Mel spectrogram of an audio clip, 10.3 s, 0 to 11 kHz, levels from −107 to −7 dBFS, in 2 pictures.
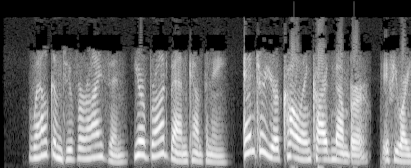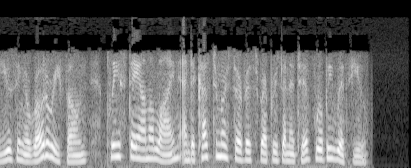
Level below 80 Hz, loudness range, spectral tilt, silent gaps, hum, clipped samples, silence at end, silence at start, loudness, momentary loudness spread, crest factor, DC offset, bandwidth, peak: -52 dBFS; 2 LU; -8 dB/octave; none; none; under 0.1%; 0.55 s; 0.35 s; -15 LUFS; 8 LU; 14 dB; under 0.1%; 7.8 kHz; 0 dBFS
